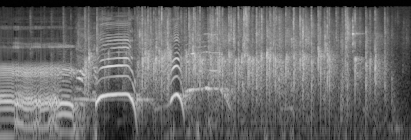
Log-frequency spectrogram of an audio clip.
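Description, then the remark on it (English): Steady, polite applause from a show's audience as the games begin swells after a short tonal opening with a few swooping whoop-like sounds, then patters on evenly and gradually fades over several seconds. “We got a very polite crowd thus far.”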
